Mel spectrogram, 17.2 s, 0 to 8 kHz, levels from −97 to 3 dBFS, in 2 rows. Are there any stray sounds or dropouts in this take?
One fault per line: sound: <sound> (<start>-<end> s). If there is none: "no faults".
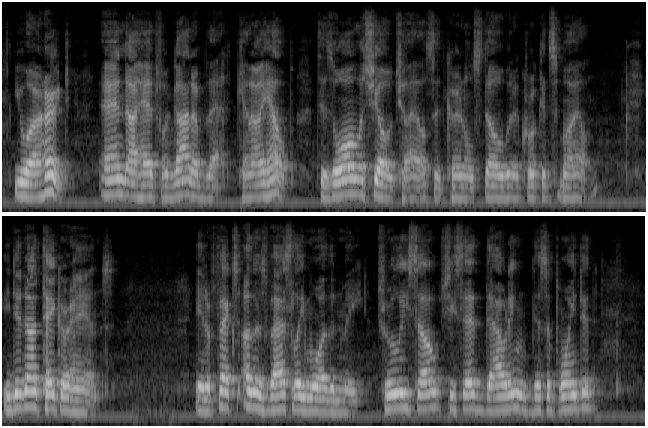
no faults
